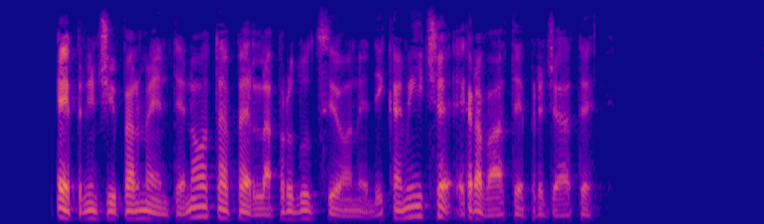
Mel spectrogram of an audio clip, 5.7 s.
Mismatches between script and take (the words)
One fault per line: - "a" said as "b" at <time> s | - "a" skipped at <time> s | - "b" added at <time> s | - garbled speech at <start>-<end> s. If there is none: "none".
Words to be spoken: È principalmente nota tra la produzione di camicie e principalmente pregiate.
- "tra" said as "per" at 1.7 s
- "principalmente" said as "cravatte" at 3.4 s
